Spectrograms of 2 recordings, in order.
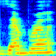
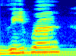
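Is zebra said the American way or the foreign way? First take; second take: foreign; American. First: The word is said the way other countries say it. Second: The word is said the American way. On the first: "in other countries, they say zebra" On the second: "and we say zebra"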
